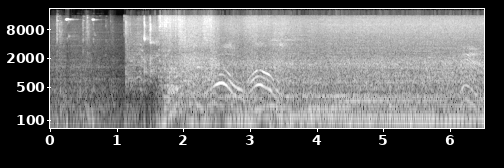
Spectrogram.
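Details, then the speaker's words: Original-owner 1968 Dodge Charger R/T V8 after checking fuel was pumping: catches after about a second of cranking and settles into a steady, even idle with no misfire; runs healthy, 60 psi oil pressure at idle. "It's kind of hard to miss, huh? Sounds good. Maybe rattled. Sounds really good. Very nice."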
